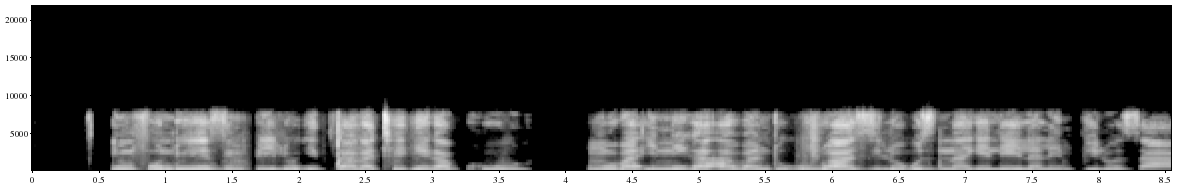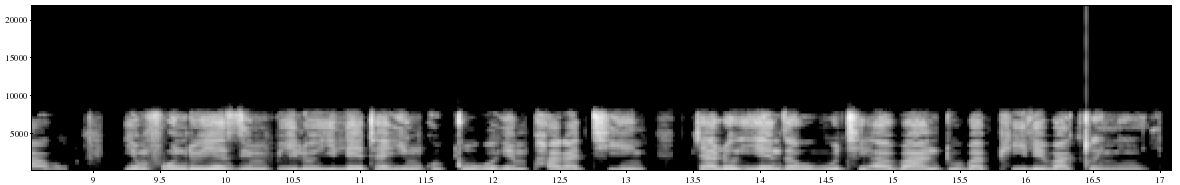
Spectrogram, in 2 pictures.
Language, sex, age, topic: North Ndebele, male, 18-24, health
